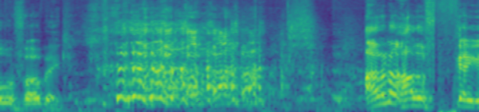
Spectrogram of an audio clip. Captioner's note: laughing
